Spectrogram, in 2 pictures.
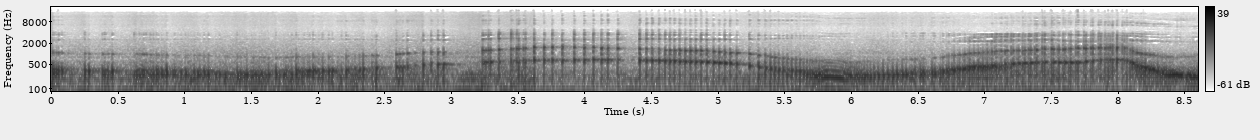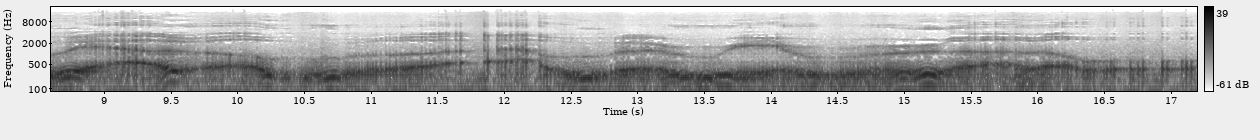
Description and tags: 26.01.2015 - 22-00 UHR - PSY-TRANCE A CAPPELLA
These samples were made with my H4N or my Samsung Galaxy SII.
I used a Zoom H4N mobile recorder as hardware, as well as Audacity 2.0 as Software. The samples were taken from my surroundings. I wrote the time in the tracknames itself. Everything was recorded in Ingolstadt.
